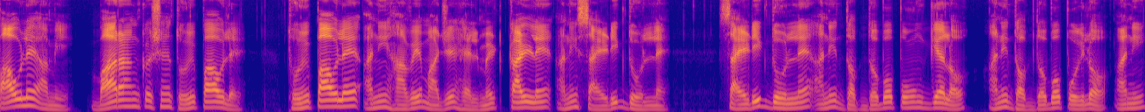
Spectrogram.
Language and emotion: Goan Konkani, neutral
